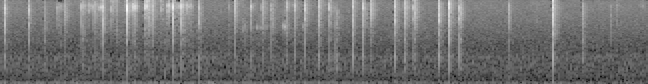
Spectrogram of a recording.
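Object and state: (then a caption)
Ice cube tapped with fingernails. Long fingernails tap quickly on a small, solid ice cube held in the fingers after it is picked up from a pile on a towel. A rapid, uneven run of quiet, sharp, bright clicks with almost no ring plays over a low, steady hum.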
